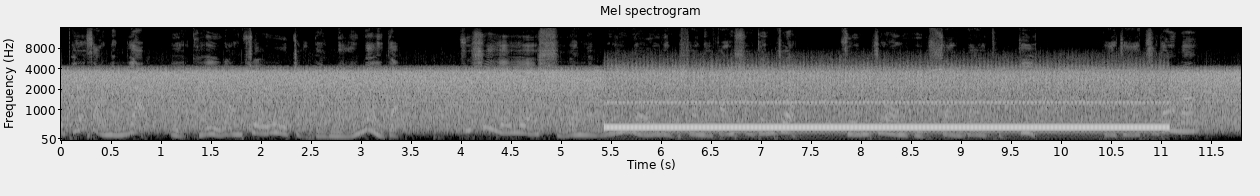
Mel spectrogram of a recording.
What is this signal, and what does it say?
Telephone call progress tone (as in Australia), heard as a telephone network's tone, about 430 Hz, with phone line noise and speech in Chinese. Dial tone.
